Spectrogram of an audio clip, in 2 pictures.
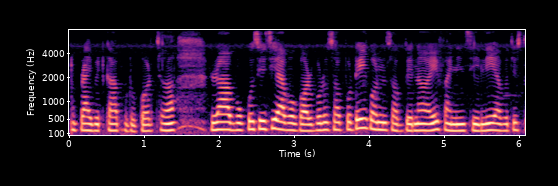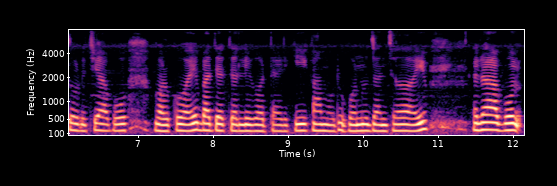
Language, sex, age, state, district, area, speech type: Nepali, female, 18-30, West Bengal, Kalimpong, rural, spontaneous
